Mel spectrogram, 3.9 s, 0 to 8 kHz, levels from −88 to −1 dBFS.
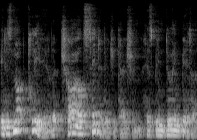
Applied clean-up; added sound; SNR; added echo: none; none; none; reverberation time 0.7 s.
